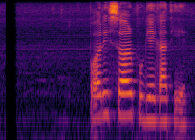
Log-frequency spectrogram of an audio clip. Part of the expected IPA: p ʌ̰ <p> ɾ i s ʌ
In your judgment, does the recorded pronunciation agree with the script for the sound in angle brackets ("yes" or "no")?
no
